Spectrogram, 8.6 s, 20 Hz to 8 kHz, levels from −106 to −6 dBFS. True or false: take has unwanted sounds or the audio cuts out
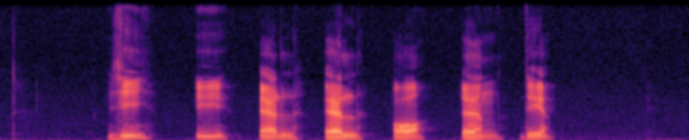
false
